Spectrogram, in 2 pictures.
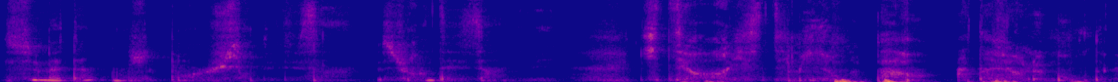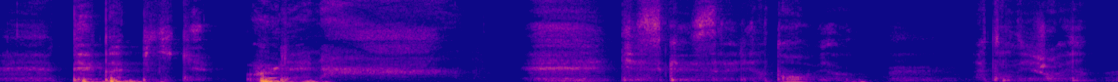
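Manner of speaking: hushed reading; whispering. Real, not acted. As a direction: read it in a whisper.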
